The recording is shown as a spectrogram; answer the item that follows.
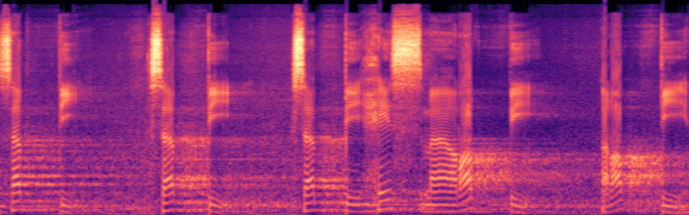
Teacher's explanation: ada huruf ba dengan tasdid pada kata sabbihi dan rabbika. Maka dihentakan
